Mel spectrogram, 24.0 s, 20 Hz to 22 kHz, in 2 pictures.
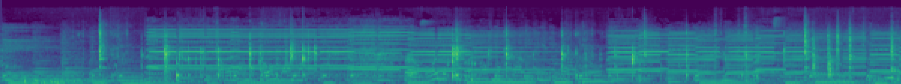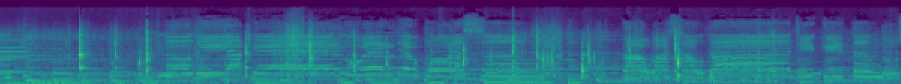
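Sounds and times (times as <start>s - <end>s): person singing: 0.0s - 1.0s, 14.0s - 24.0s
instrumental song with bass line: 0.0s - 24.0s.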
